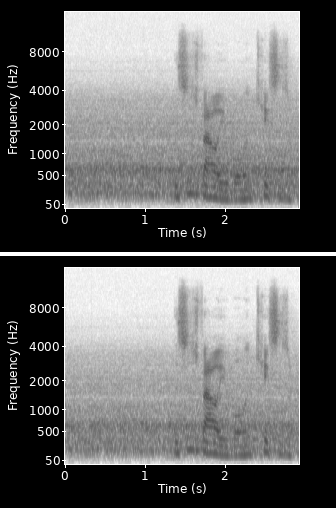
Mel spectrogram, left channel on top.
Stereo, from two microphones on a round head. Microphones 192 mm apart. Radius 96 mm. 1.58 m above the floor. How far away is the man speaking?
About 0.8 m.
